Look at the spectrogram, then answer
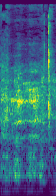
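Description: Pigs grunting and oinking in their pen on a farm, a short, close, continuous burst of low snuffling grunts.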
